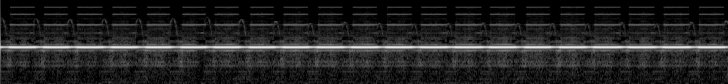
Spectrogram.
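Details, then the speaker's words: Two 1 MHz crystal oscillators, now much closer in frequency, heard through a radio as a high steady whistle pulsing about three times a second as they beat against each other, before the crystals are swapped. "you can still hear it beating okay turn this off"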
